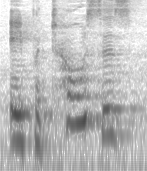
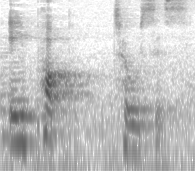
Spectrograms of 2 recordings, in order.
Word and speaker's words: apoptosis: They recommend that the second P is a silent P and that you say apoptosis rather than apoptosis.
